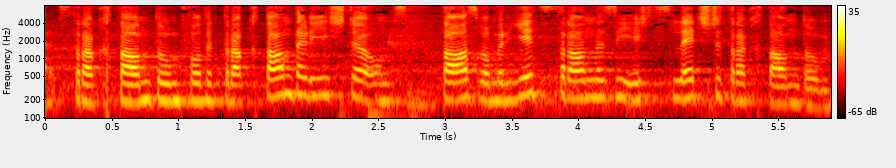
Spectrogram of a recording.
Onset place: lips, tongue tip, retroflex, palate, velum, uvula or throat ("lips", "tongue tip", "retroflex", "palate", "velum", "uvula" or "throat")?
tongue tip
